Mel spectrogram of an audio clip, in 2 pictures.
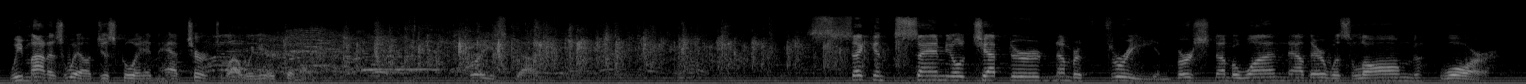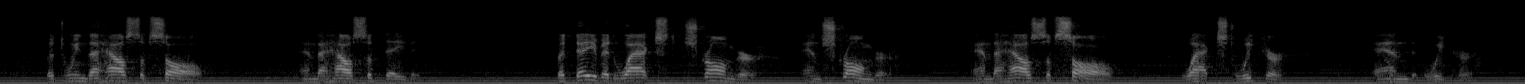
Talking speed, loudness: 110 wpm, -40 LUFS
